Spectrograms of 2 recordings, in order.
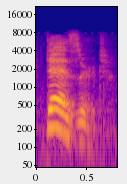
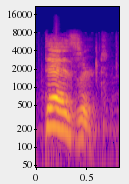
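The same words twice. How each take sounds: The two takes are said the same way.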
